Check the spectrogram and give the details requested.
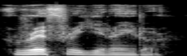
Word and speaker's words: refrigerator: la sílabatónica, o sea, refrigerator. Refrigerator. Yo así le escuchaba como refrigerator, pero no es refrigerator, es refrigerator. Fíjate, la vocal tónica es la segunda silva, free.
